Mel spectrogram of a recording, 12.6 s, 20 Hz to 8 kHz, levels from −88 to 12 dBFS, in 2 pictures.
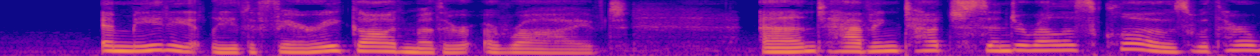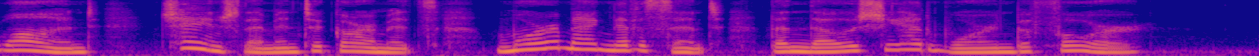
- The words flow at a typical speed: No, slow, 120 wpm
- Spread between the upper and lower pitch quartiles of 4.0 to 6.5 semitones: Yes, average, 5.2 semitones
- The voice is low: No, high, 200 Hz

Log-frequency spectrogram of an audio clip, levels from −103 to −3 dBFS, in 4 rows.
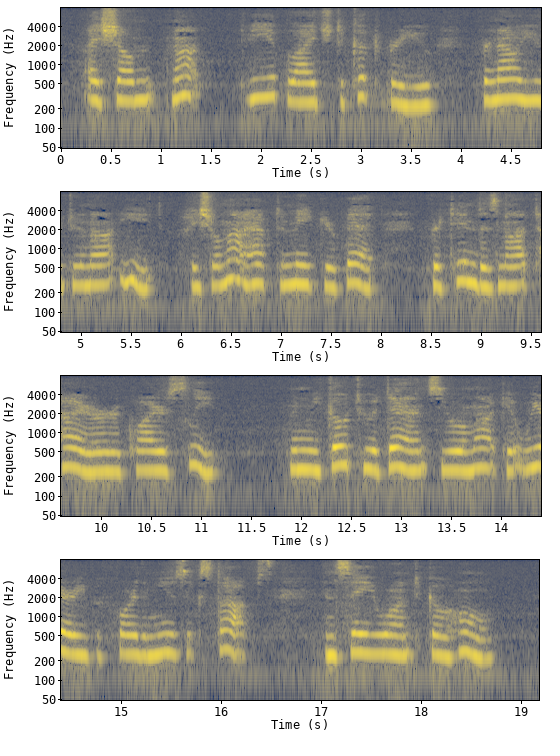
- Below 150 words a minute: No, average, 165 wpm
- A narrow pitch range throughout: Yes, narrow, 1.9 semitones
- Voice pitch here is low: No, very high, 265 Hz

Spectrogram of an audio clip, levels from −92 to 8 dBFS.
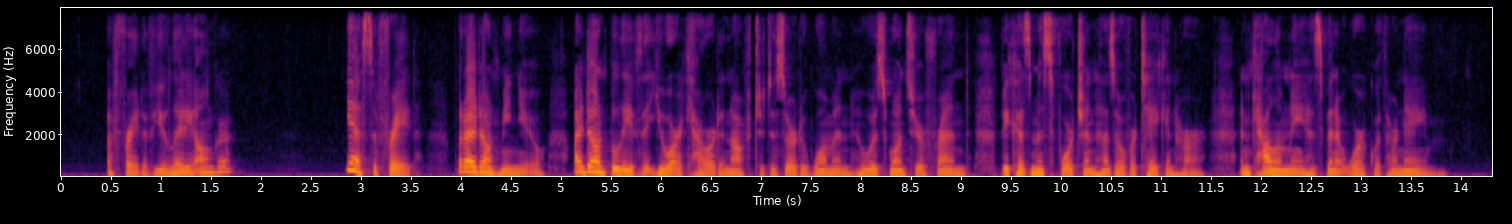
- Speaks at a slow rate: No, average, 180 wpm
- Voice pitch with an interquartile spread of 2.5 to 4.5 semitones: Yes, average, 3.5 semitones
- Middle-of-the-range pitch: Yes, medium, 165 Hz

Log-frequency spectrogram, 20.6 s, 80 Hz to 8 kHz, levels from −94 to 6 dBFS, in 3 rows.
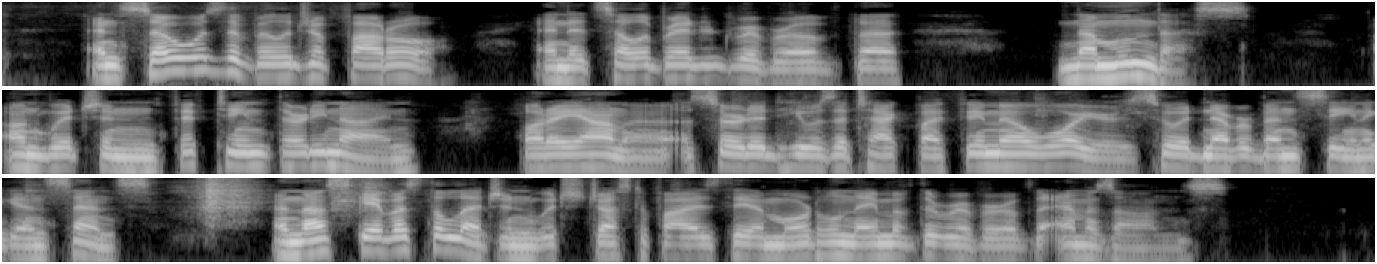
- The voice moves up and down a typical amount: Yes, average, 3.4 semitones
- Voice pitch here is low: Yes, low, 115 Hz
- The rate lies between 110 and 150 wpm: Yes, average, 145 wpm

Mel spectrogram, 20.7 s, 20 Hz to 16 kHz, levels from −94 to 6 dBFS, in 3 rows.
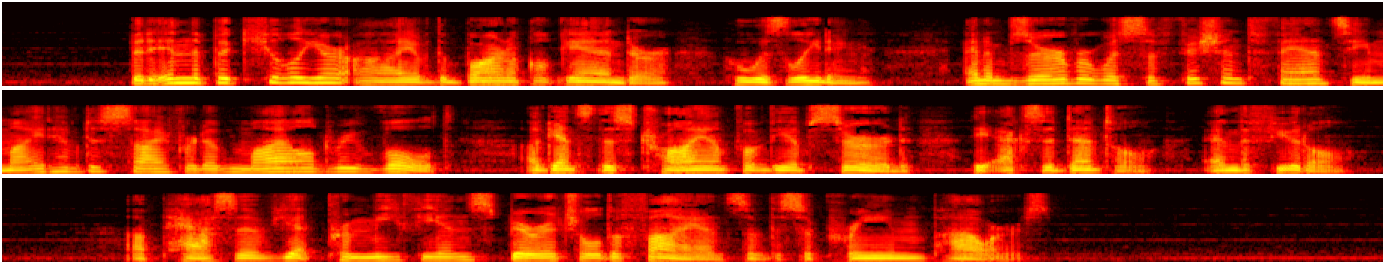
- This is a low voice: Yes, low, 125 Hz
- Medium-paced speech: No, slow, 125 wpm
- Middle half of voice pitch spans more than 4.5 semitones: No, average, 4.0 semitones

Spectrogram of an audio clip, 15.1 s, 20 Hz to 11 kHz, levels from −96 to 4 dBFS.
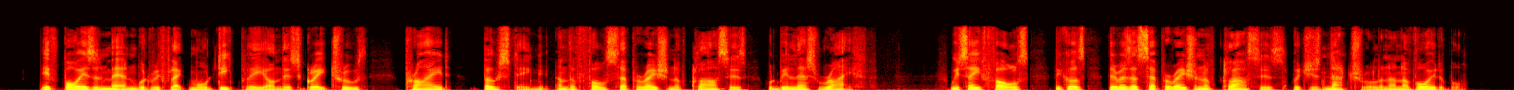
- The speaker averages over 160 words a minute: No, average, 155 wpm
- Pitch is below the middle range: Yes, low, 115 Hz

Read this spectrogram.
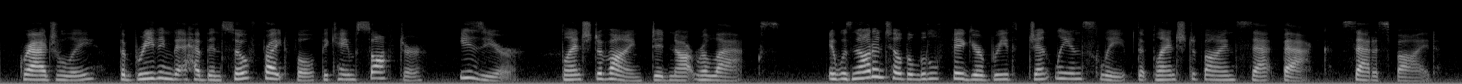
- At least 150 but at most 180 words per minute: No, slow, 135 wpm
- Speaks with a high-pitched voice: Yes, high, 220 Hz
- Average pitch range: Yes, average, 4.7 semitones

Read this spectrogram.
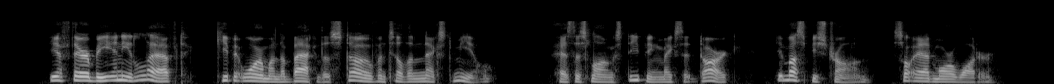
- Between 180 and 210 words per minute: Yes, average, 190 wpm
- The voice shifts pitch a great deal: Yes, wide, 6.9 semitones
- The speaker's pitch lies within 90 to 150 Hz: Yes, medium, 140 Hz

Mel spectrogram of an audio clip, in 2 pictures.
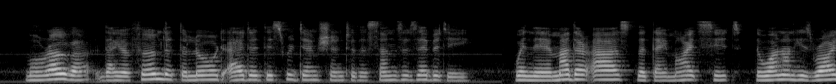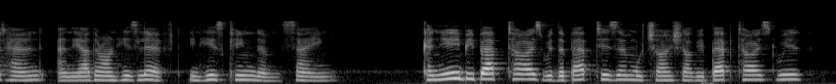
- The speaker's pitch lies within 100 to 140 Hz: No, high, 205 Hz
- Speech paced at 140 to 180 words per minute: No, average, 190 wpm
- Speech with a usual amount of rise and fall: No, narrow, 2.1 semitones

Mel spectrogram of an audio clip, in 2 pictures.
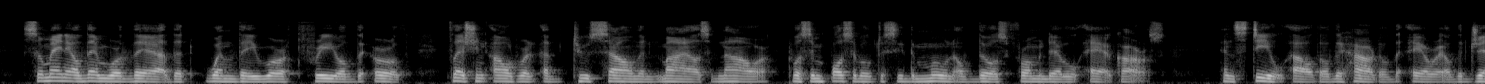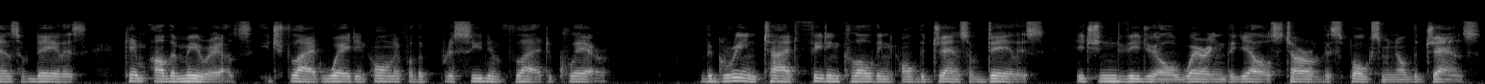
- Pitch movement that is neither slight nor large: No, narrow, 1.8 semitones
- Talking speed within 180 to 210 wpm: No, average, 165 wpm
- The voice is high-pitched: No, low, 130 Hz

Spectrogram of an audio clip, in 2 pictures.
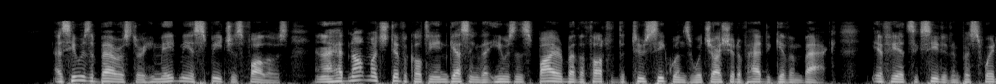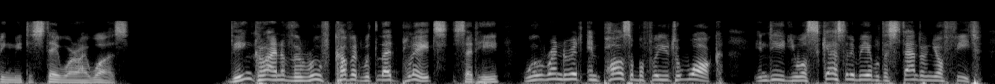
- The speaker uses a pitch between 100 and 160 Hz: Yes, low, 135 Hz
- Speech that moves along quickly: Yes, fast, 245 wpm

